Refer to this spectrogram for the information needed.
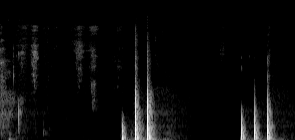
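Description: Two sets of three firm knocks on a door, with a short pause between the sets, set against an otherwise quiet background.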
